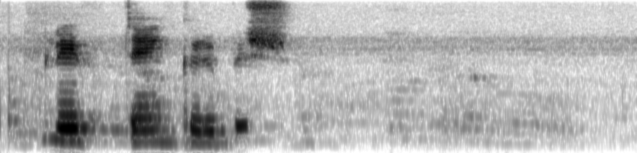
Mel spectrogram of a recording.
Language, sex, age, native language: Icelandic, female, 10, Icelandic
